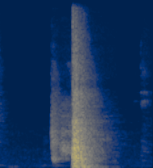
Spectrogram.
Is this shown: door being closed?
yes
